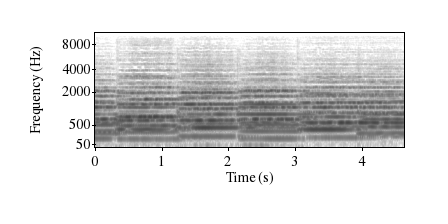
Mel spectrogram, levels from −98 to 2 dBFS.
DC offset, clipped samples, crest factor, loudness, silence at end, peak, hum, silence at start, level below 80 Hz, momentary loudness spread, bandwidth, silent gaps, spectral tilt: under 0.1%; under 0.1%; 14 dB; -28 LUFS; 0 s; -16 dBFS; none; 0 s; -70 dBFS; 3 LU; 9.8 kHz; none; -5.5 dB/octave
